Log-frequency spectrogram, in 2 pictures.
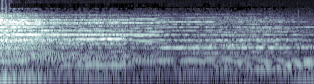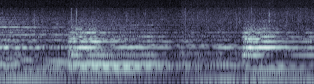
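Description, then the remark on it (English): Church bells ring out loudly for people who have died, with a rich, sustained resonance, fresh strikes at intervals blending into a continuous wash of overlapping tones and no voices. “Mama, the bells are ringing again.”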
